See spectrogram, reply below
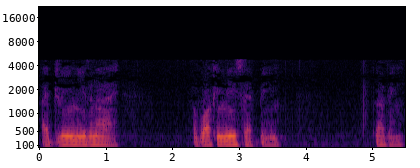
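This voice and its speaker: An actor playing a tormented, lovelorn, self-loathing man in a melodramatic 1940s radio horror drama, brooding and halting in delivery. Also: fairly low pitch, little pitch movement, breathy edge, exaggerated voice. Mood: subdued, halting. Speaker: radio actor, lead and narrator. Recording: muffled, noisy 1940s radio recording.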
